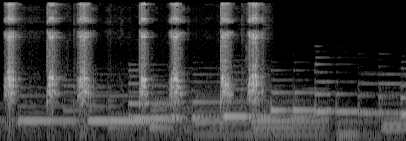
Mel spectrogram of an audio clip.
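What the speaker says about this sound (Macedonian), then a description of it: "Ква, ква, квакаа пајчињата" Ducklings quack in the fairy tale of the ugly duckling, with a quick run of bright, nasal quacks in an uneven rhythm over soft music, fairly close and moderately loud.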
